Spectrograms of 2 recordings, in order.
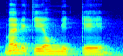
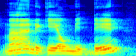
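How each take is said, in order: First: The first vowel of Maliki is kept short. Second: The first vowel of Maliki is drawn out long. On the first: This is the other reading tradition's version. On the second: This is one reading tradition's version.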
